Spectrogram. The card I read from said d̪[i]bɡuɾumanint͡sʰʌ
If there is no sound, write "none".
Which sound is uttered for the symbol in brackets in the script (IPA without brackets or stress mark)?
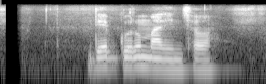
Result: e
